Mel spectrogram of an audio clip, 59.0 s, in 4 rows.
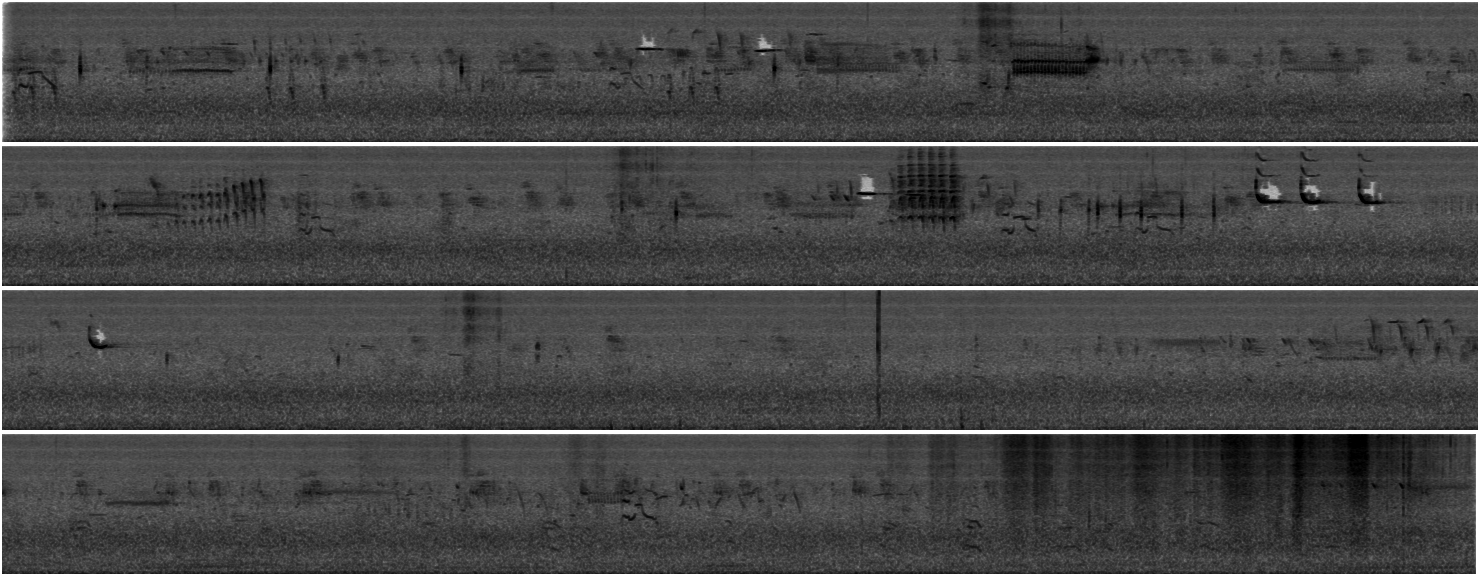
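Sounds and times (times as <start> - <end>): small birds calling and singing: 39.3 - 59.0.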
